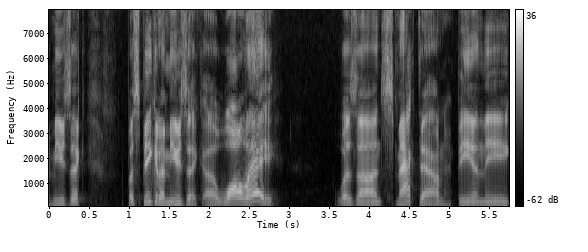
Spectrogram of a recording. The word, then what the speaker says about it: Wale: But you say his name is pronounced Wale. Wale.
